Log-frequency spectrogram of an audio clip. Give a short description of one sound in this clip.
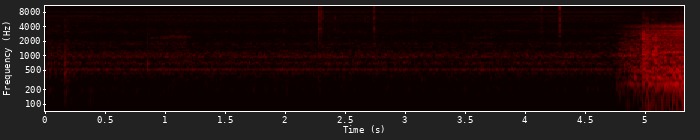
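A plastic pry tool clicks softly against a circuit board.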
